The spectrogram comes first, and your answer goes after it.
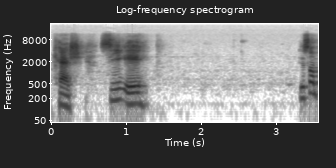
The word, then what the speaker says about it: cache: cash memory okay so that's pronounced cash it's not cashier it doesn't pronounce cache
